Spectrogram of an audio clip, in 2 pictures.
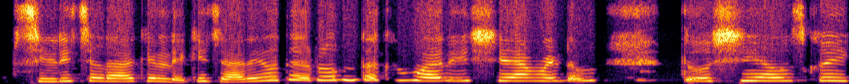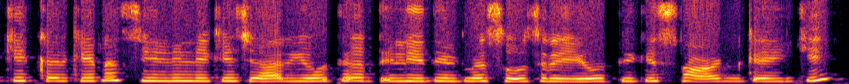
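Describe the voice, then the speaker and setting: A woman's voice: high voice, mellow, no echo. A woman casually narrating a romantic story in a chatty way, slipping into each character's lines.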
